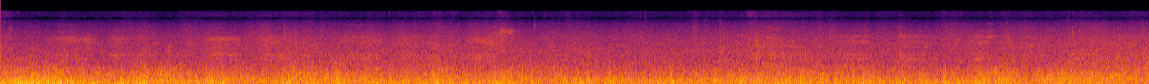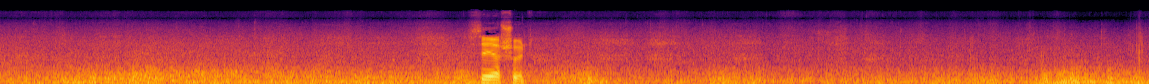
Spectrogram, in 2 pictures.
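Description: Wind gusts steadily and rumbles outdoors.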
